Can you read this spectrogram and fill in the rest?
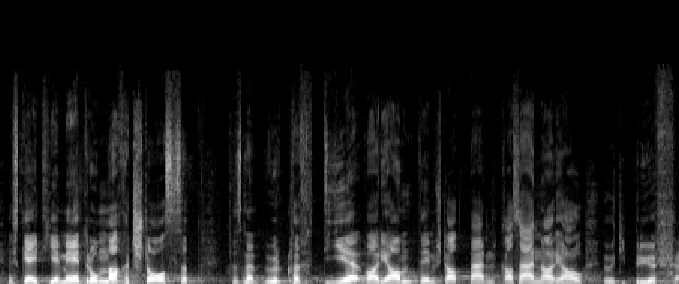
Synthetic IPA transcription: ɛsɡ̥ɛɪtjiemeːd̪ɾʊmnɑχəʃtoːsə | d̥ɑsməvʏɾkʰləχd̥iəvɑɾiɑnt̪əɪmʃtɑt̪̚b̥æːɾnəɾkʰɑsæːɾnɑɾɛɑːlʋʏːrd̥ipɾyəfːə̰

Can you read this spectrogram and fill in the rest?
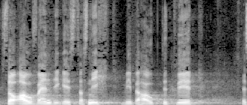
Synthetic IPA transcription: soːʔaʊfvɛndɪçɪst̚d̥ɑsnɪçtviːbəhaʊp̚tətvɪɐt | ɛ

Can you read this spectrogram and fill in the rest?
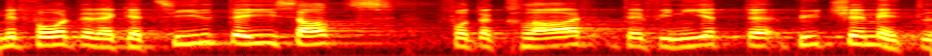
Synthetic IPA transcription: mɪːɾfɔɾdəɾəɡət͡siːltəiːsɑt͡s | fodəkʰlɑːɾd̥ɛfiniːətəb̥ytʃeːmɪt̪l̩

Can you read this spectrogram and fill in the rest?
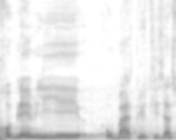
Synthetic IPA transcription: pχɔblɛmlije | obat̪lyt̪ilizas

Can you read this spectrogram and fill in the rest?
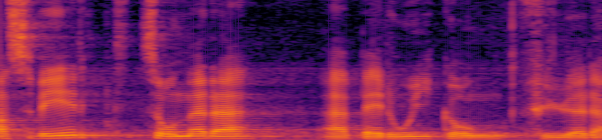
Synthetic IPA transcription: ɑːsvɪɾtt͡sʊnəɾə | b̥ɛɾuiɡʊŋfyːəɾə̰

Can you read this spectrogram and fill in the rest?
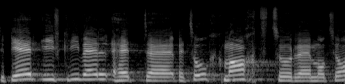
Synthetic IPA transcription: d̥əbjɛɾifɡrivɛlɦɛtɛːb̥et͡suːkkmɑχtt͡sʊɾɛmɔt͡sjoː

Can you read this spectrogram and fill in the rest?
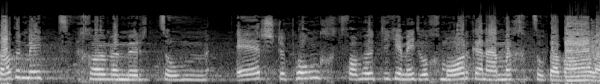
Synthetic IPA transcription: d̥ɑdəɾmɪtχœməməɾt͡sʊm | ɛːrʃtəpʰʊŋktfɔmhʏtɪɡəmɪtʋʊχmɔɾɡənæmləχt͡sʊdəvɑːlə

